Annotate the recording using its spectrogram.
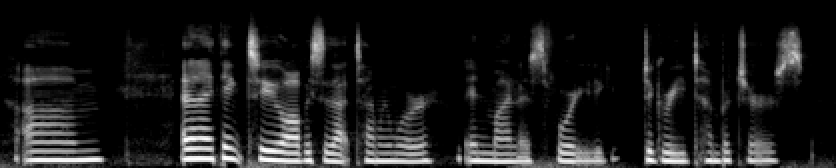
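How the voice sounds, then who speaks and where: Flat, monotone delivery with a dry, close sound, no echo and a very clean, silent background. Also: woman, medium pitch for a woman, moderate pace. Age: 40s. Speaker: podcast co-host. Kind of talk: casual chat. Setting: kitchen table.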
